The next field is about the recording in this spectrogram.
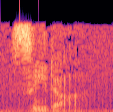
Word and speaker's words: CEDAW: This treaty is also known under a longer name, the Convention on the Elimination of All Forms of Discrimination Against Women, frequently abbreviated to CEDAW, pronounced CEDAW.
